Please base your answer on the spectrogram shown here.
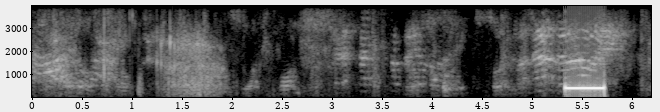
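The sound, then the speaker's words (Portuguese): A telephone tone after a dropped call sounds as one loud, steady beep of even pitch lasting under half a second. It comes near the end, after a faint, low murmur. “a ligação caiu”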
